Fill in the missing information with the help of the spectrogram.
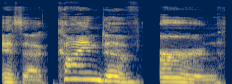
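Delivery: ordinary talk, nothing marked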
